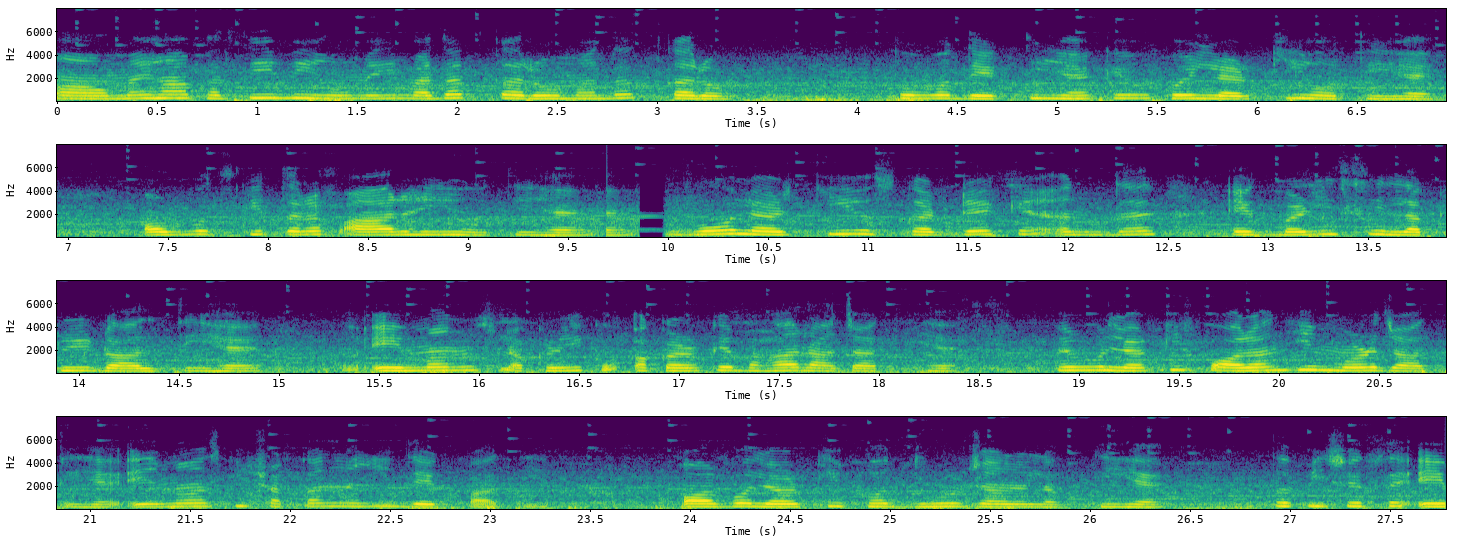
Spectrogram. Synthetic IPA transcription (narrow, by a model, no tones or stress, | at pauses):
ɦãːmɛ̃ɦãːpʰɐsiːbʱiɦũmeːimɐd̪əd̪kɐɾõmɐd̪əd̪̚kɐɾoː | t̪oːʋod̪eːkʰt̪iɦɛkeʋokoːilɐɽkiɦoːt̪iɦɛː | ɔːɾʋoʊskit̪ɐɾəfaːɾɐɦiɦoːt̪iɦɛːɛːʋolɐɽkiʊsɡɐɖːekeʔɐ̰̃nd̪əɾ | eːk̚bɐɽisilɐkɾiɖaːlt̪iɦɛː | t̪o̰ʔeːmənʊslɐkɽikoʔɐkəɽkebaːɦəɾaːd͡ʒaːt̪iɦɛː | pɪɾʋolɐɽkifɔːɾənɦimʊɽd͡ʒaːt̪iɦɛːʔeːmãnʊskiʃɐkəlnɐɦĩd̪eːk̚ʰpa̰ːt̪i | ɔːɾʋolɐɽkibɔɦʊt̪̚d̪uːɾd͡ʒaːnelɐɡt̪iɦɛː | t̪opiːt͡ʃʰeseʔeː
